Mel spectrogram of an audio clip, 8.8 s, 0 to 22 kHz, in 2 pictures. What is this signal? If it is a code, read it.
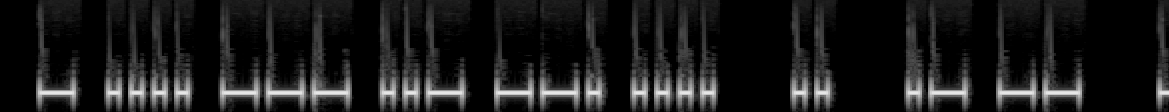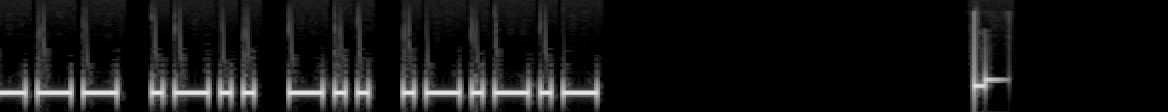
Morse code, heard as a keyed tone, about 28 wpm, 700 Hz. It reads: THOUGH I AM OLD.
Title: Sentences from Top 1000 Words - Review Part 3 - 28wpm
